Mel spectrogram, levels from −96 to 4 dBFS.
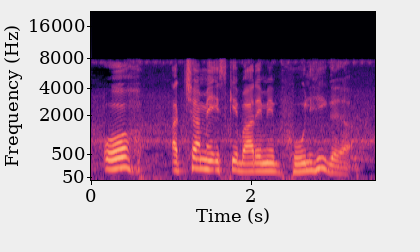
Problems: constant background noise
